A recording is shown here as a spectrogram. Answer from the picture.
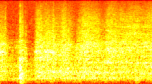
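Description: Cardboard box sleeve sliding up off its inner box: a faint, steady rub of cardboard on cardboard, after a short knock about a third of a second in.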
